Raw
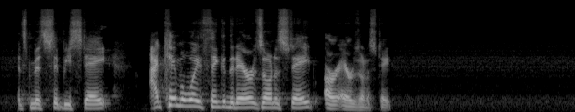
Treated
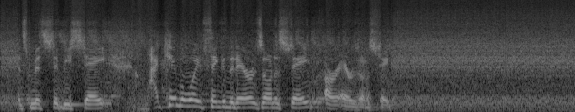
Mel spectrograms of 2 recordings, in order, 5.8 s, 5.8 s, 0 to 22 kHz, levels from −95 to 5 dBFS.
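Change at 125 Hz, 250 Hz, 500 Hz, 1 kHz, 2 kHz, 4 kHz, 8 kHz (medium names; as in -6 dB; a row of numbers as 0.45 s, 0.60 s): -5.0 dB, -6.0 dB, -7.5 dB, -6.5 dB, -3.0 dB, +5.0 dB, +3.5 dB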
